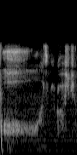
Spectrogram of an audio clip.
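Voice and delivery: whispered team conferring; whispering. Real, not acted. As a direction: whisper so the host can't hear. Conferring quietly with teammates.

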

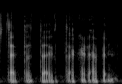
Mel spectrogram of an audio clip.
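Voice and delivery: faint voiceless whisper; whispered trailing admission. Real, not acted. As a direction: drop to a whisper as if confessing.

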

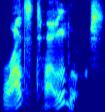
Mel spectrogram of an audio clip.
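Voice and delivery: slow, soft creature rasp; a low Gollum croak. Retold or imitated. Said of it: "It's Gollum".

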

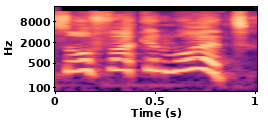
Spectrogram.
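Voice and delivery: high, mocking voice of the friend; dismissive friend. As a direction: brush it off, unimpressed. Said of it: "He goes, he goes".

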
